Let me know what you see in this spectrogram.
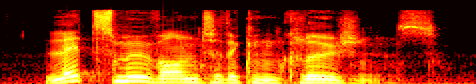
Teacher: stressing conclusions because it's the key word in the sentence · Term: sentence stress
